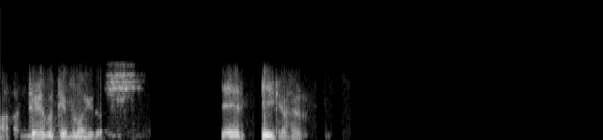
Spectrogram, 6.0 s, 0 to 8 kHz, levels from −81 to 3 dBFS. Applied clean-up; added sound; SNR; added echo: none; none; none; none.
